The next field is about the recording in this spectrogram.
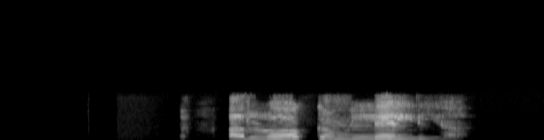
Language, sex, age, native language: Icelandic, female, 5, Icelandic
